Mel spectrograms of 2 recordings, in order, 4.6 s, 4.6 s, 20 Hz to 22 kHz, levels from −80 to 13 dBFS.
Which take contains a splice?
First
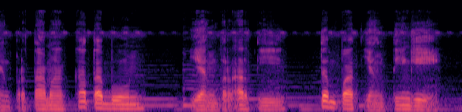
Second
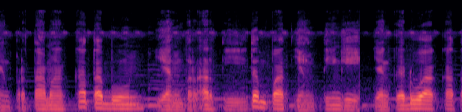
second; 2 cuts; at 1.8 s, 3.6 s

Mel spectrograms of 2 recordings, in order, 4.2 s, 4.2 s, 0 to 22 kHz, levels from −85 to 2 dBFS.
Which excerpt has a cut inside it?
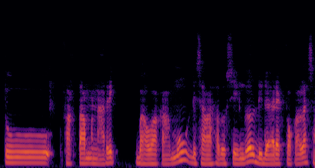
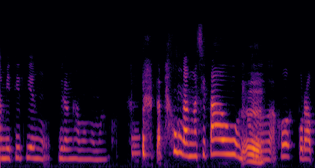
second; 1 cut; at 1.8 s

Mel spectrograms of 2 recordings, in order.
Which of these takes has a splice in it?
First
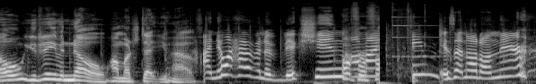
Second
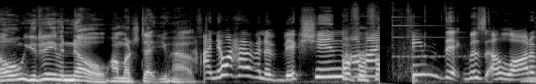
first; 1 cut; at 4.4 s

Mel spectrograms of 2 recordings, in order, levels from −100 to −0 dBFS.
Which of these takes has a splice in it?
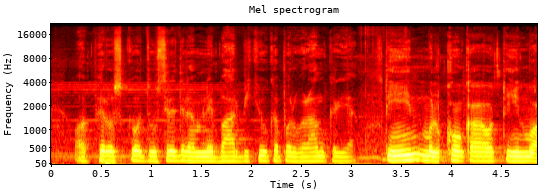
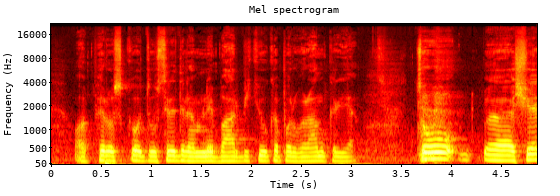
first; 1 cut; at 3.3 s

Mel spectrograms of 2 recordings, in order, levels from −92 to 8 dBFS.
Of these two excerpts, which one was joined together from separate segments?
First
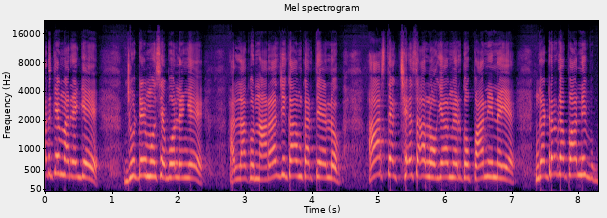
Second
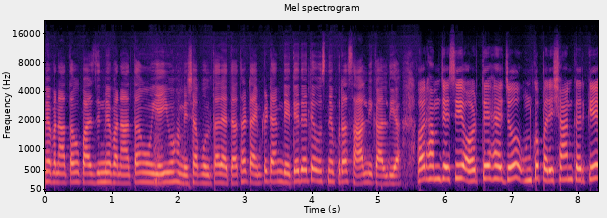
second; 1 cut; at 5.4 s

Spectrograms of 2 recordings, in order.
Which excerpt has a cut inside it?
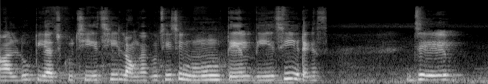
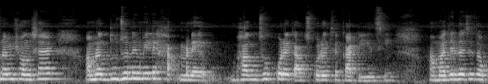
first; 1 cut; at 3.2 s

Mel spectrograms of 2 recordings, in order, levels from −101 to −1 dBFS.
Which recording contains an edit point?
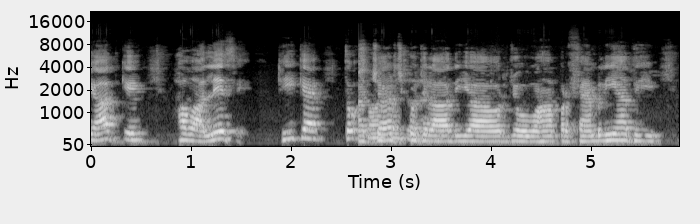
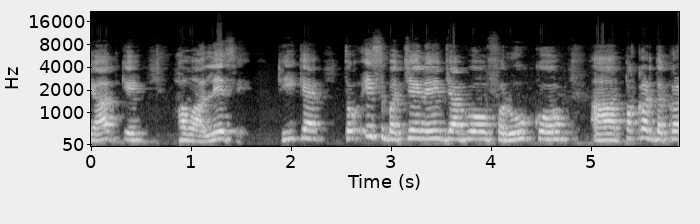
first; 1 cut; at 2.7 s

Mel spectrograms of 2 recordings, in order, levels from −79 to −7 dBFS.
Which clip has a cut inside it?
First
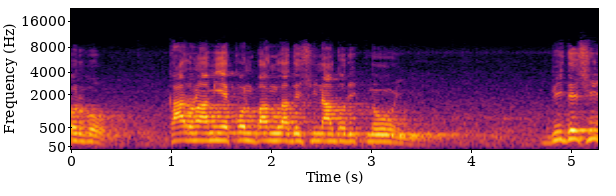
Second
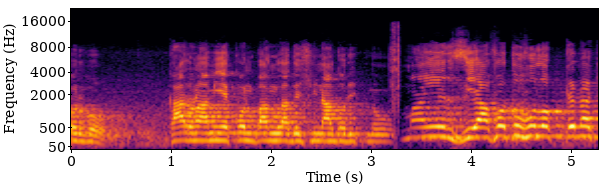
second; 1 cut; at 2.9 s

